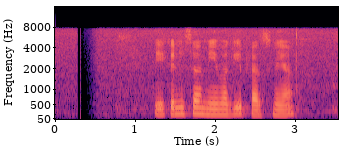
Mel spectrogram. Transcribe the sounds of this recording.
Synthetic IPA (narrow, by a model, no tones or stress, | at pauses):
eːkənisaːmijəʋaɡeːpɾasnəja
